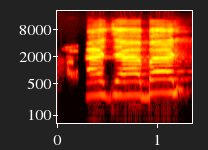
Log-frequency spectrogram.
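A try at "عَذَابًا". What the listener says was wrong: Salah. Azaban. Zanya panjang. Azaban. Azaban.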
